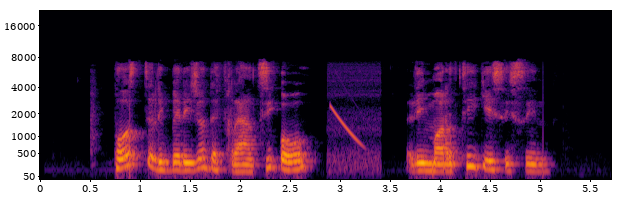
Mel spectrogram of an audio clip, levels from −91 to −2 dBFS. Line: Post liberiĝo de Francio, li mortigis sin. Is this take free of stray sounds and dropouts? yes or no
no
